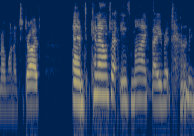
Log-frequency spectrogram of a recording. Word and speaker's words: Canowindra: Well, Gulgong's pretty cool too, but Canowindra has the best main street for sure. So this is the name of the town. It's written Canowindra, but you pronounce it Canowindra.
